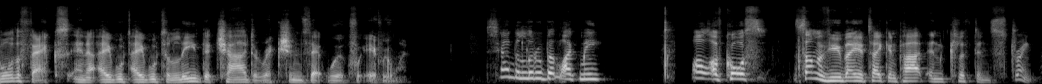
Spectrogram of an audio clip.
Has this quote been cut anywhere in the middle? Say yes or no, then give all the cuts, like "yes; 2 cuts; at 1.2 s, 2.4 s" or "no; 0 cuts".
yes; 3 cuts; at 1.3 s, 2.5 s, 6.7 s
